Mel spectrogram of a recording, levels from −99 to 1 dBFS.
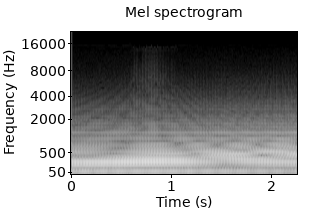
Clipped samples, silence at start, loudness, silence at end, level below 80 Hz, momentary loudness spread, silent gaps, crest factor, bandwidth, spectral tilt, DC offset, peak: under 0.1%; 0 s; -19 LUFS; 0 s; -28 dBFS; 4 LU; none; 12 dB; 4 kHz; -11 dB/octave; under 0.1%; -6 dBFS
